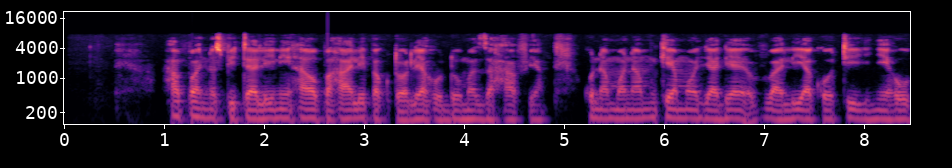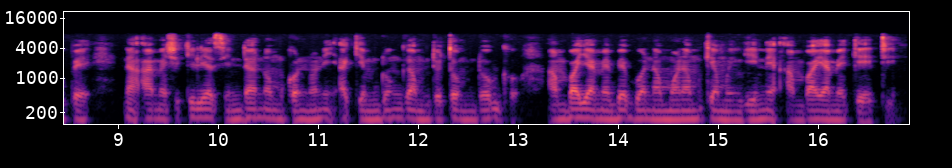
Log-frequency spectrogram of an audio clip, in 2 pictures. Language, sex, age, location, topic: Swahili, female, 25-35, Kisumu, health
